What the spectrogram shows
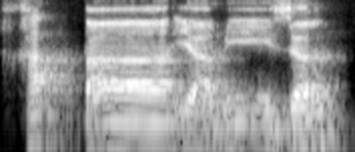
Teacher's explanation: taknya dibaca double, ada tasdidnya. Tak fathah berdiri mat tabi'i.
